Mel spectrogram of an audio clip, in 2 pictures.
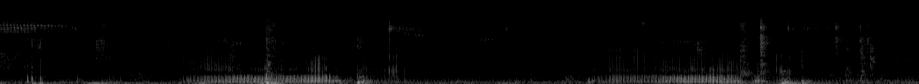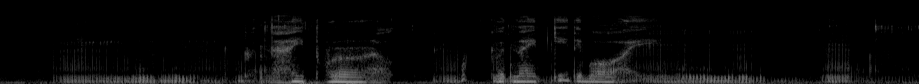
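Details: Soft rhythmic snoring from Kitiboy, a sleeping pet cat: low rumbling breaths recur every four seconds or so, and several louder rustling and knocking noises come in the second half.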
